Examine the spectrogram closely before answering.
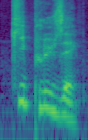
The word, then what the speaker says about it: qui plus est: On va bien faire la liaison avec le S. Hein. Qui plus est.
